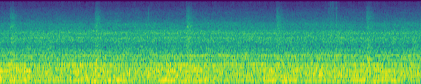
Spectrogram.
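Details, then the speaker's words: Citroën BX after hydraulic work, pump probably emptied, suspension set to high and rising: steady hum with uneven light ticking about once a second; the system is low on pressure and still building it. "All that clicking suggests that it's low on pressure for sure. needs to build up all the pressure."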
